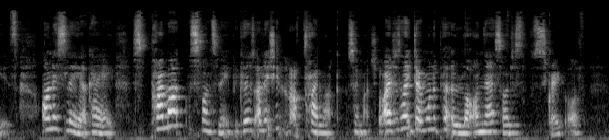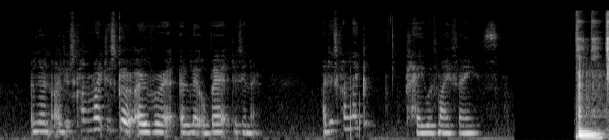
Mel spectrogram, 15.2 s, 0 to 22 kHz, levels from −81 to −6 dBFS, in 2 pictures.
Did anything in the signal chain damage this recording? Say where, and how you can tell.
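Yes. At 11.99 s a loud pop breaks in: two sharp transients in quick succession, finishing by about 12.13 s and peaking a little above the programme level. The sound carries on unbroken beneath them, so nothing was lost or dropped; something was added. That points to the analogue wiring stage, with a likely cause of a connector being disturbed, a switch operating, or a static discharge putting a brief voltage step onto the line, which the following circuitry shaped into a pop.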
